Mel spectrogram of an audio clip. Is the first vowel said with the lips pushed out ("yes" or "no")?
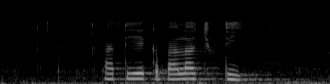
no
